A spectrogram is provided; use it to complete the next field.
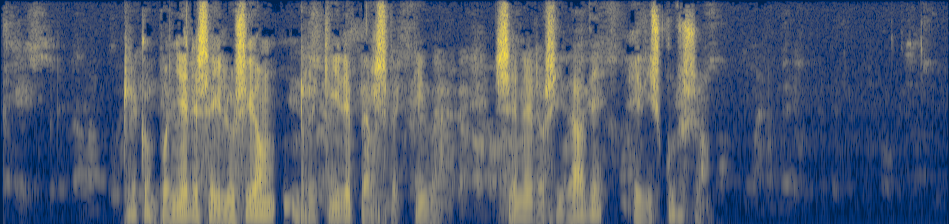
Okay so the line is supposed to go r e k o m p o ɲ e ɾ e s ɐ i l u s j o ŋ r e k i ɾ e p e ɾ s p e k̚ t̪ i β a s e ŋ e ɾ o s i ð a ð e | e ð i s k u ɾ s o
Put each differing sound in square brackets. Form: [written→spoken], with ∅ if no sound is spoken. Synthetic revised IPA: r e k o m p o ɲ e ɾ e s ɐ i l u s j o ŋ r e k i ɾ e p e ɾ s p e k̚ t̪ i β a [s→ʃ] e [ŋ→n] e ɾ o s i ð a ð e | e ð i s k u ɾ s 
